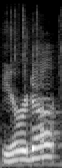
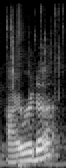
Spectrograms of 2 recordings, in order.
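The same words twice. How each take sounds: First: The first syllable sounds like the word ear. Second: The first syllable does not sound like ear. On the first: "I think I call it Irida" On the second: "Some people say Irida"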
